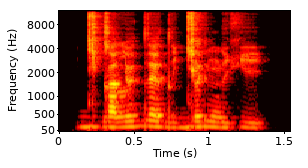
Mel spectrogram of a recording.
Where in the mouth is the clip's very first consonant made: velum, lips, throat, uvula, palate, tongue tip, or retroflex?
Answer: palate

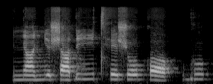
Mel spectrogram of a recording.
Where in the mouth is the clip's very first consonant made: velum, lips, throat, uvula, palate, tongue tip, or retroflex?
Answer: palate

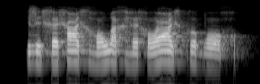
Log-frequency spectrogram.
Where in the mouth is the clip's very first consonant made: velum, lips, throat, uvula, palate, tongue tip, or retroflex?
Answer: tongue tip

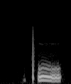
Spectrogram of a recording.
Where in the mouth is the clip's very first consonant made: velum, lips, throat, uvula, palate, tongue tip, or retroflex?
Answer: lips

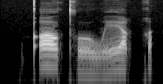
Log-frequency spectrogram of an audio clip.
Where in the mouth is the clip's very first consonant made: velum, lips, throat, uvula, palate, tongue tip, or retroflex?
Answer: uvula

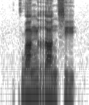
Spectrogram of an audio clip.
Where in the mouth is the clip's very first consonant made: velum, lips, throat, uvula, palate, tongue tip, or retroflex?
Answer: velum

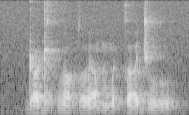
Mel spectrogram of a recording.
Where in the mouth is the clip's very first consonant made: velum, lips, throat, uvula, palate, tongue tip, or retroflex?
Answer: retroflex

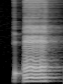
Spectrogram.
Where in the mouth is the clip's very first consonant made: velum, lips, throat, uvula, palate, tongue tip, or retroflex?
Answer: throat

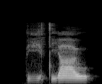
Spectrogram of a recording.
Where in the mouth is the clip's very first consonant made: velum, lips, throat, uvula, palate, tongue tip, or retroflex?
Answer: lips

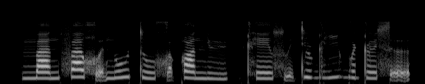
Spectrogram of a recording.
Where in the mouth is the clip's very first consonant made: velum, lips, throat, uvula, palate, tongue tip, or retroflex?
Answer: lips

